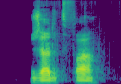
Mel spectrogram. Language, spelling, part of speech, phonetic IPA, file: Polish, żertwa, noun, [ˈʒɛrtfa], LL-Q809 (pol)-żertwa.wav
